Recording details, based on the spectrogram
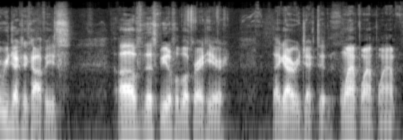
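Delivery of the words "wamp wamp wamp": sung wamp wamp wamp, falling; playful sad trombone noise; mock sad trombone. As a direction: hum a failure jingle in jest.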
